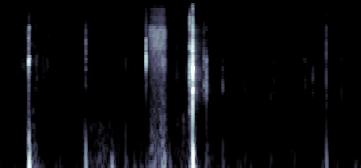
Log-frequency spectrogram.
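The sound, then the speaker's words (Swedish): Opening a strong beer: a few sharp clicks, then a short hissing burst and a crisp snap, with a faint tap near the end and no talking. “Var det, ja, tog du en öl eller? Ja, jag tog en öl. Jag tog en stark öl.”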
